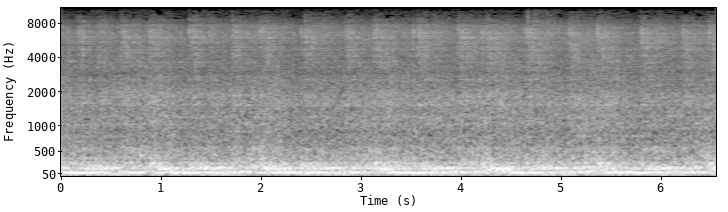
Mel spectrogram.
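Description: Loud music with a steady beat and heavy bass, played over a stadium sound system.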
